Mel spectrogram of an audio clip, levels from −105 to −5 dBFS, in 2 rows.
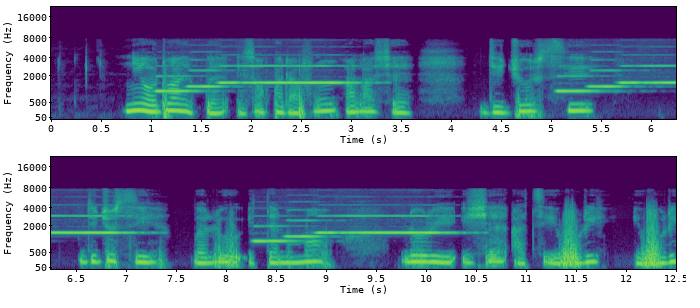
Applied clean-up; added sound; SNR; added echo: none; Wind instrument, woodwind instrument; -1 dB; none.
